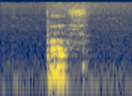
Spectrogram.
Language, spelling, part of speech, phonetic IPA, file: Polish, paw, noun, [paf], LL-Q809 (pol)-paw.wav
